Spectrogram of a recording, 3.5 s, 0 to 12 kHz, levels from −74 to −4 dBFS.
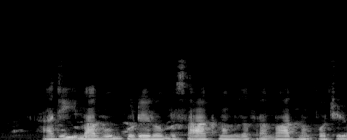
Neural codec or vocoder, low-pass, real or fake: none; 7.2 kHz; real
